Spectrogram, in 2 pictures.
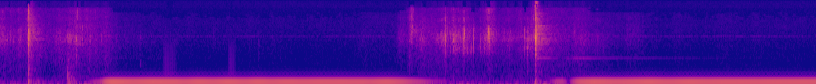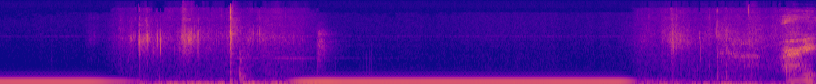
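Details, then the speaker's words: Acted ASMR ear-exam roleplay hearing test: three sustained low ringing tuning fork tones, each lasting a few seconds, while the listener is asked to close their eyes and say which side they hear it. "So I have a tuning fork. Okay. So I want you to close your eyes and tell me what side you hear the tuning fork, okay?"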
